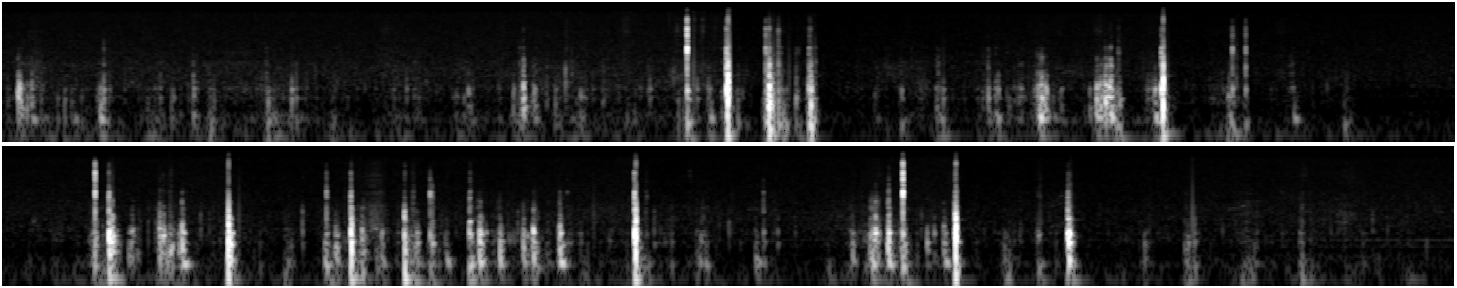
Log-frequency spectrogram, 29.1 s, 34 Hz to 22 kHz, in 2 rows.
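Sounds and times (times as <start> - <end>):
sharp clicks and knocks: 6.8 - 8.2, 15.4 - 17.0, 17.6 - 21.1.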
